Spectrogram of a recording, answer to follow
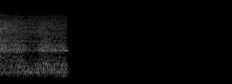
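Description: Airbrush spraying paint: a steady hiss of air that cuts off suddenly less than a second in.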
